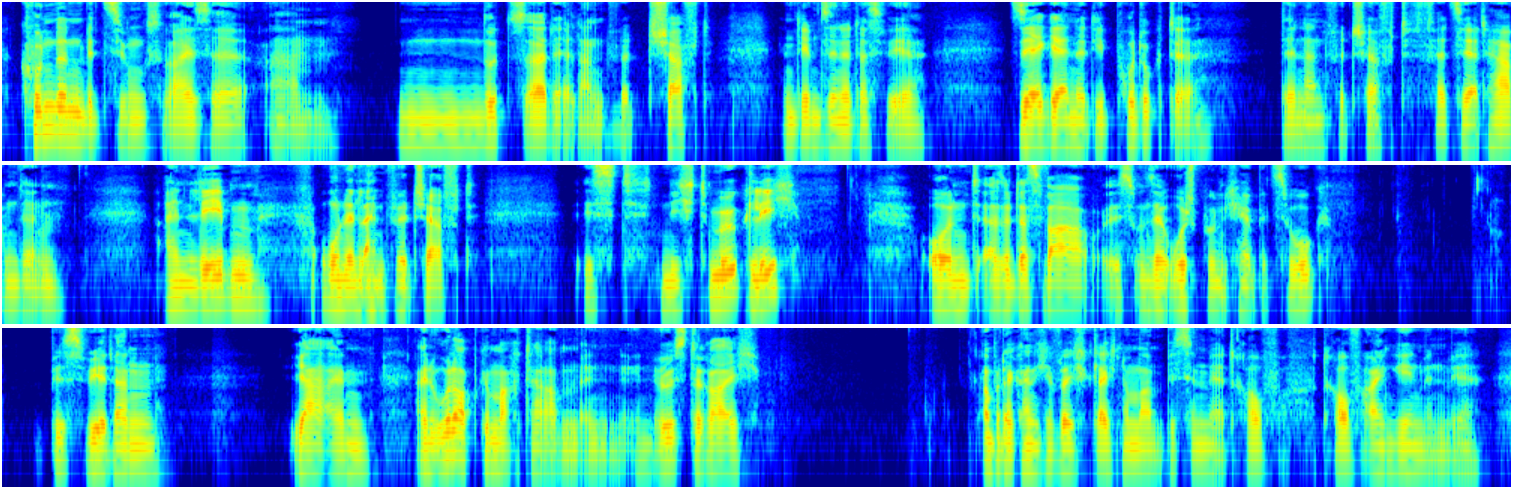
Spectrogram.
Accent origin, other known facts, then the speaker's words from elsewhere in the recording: Darmstadt, Hesse, Germany; also born or lived in Berlin; also ich bin geboren, bin ich in Berlin und aufgewachsen im Darmstadt in der Nähe von Frankfurt.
